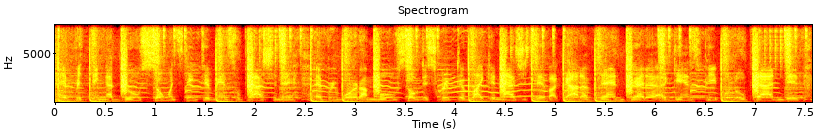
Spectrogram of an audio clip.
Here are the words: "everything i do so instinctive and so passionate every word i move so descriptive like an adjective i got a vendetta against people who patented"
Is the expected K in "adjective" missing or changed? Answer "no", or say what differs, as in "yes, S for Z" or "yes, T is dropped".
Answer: yes, K is dropped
